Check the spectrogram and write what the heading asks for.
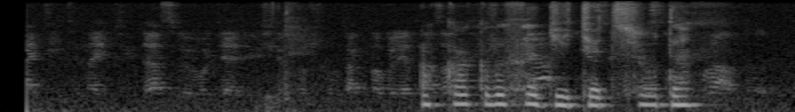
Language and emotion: Russian, sad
